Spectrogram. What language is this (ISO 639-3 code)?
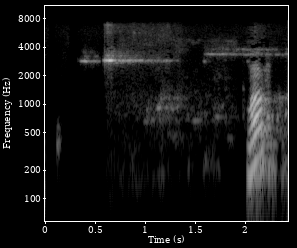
guj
